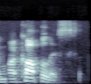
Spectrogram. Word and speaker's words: Markopoulos: Because I think it was Ari, is it Macropolis, right? – I was just sitting here trying to pronounce the guy's last name in my head. That was the same pronunciation I came up with. – Excuse me, Markopoulos.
